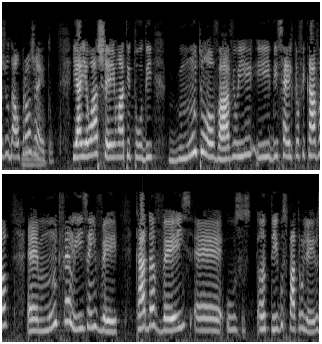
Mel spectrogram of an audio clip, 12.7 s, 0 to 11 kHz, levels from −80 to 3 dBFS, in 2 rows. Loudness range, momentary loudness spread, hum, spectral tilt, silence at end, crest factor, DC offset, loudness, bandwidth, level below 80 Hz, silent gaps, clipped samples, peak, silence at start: 2 LU; 14 LU; none; -3.5 dB/octave; 0 s; 20 dB; under 0.1%; -19 LUFS; 8 kHz; -50 dBFS; none; under 0.1%; 0 dBFS; 0 s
